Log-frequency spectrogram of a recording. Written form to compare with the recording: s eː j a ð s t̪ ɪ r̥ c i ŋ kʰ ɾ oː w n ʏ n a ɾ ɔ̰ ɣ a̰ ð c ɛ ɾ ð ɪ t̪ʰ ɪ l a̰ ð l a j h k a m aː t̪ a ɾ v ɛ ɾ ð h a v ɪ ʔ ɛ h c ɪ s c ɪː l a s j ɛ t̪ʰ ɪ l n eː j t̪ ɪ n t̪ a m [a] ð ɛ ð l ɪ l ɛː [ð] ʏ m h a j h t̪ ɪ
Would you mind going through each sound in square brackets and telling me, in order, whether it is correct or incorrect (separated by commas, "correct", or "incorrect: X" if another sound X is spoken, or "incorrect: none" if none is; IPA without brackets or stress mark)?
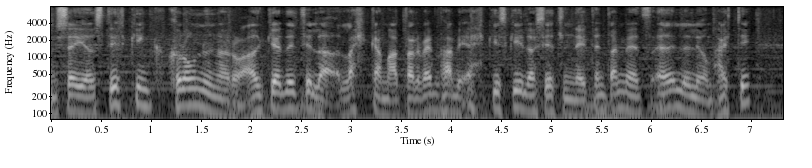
incorrect: ɛ, incorrect: ɣ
